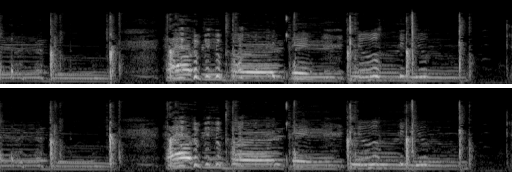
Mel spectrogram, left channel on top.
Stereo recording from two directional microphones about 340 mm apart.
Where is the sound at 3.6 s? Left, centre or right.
Centre.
